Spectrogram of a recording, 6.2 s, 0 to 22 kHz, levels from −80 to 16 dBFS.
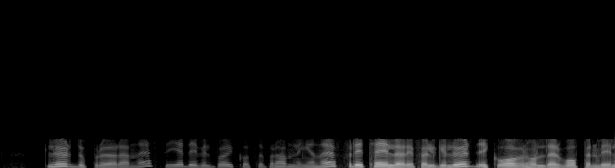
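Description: From 0.56 to 3.38 s there's automatic gain rising. The talker moves back and drops about 16 dB, so the gain creeps up about 8 dB, swelling voice and room noise together.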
